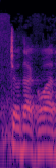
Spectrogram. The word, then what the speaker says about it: Zhou Daguan: Zhou Daguan. I don't know what the pinyin is for it, but that's Zhou Daguan.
